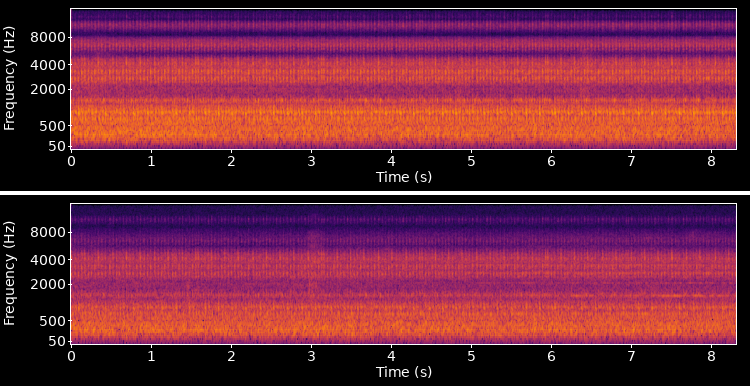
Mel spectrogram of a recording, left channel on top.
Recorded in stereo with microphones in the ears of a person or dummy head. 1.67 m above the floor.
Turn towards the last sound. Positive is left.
turn(degrees=45)  # may be behind; listen again after turning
